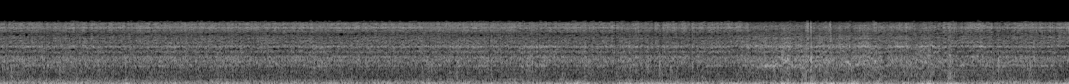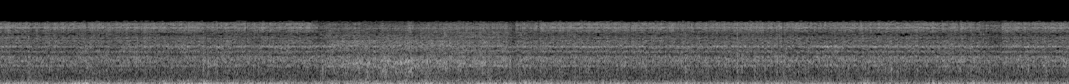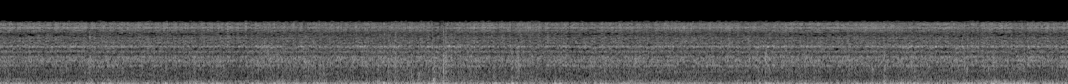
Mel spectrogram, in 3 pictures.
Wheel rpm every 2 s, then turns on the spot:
120, 110, 110, 120, 120, 120, 120, 110, 110, 120, 110, 120, 110, 120, 110, 120.
none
